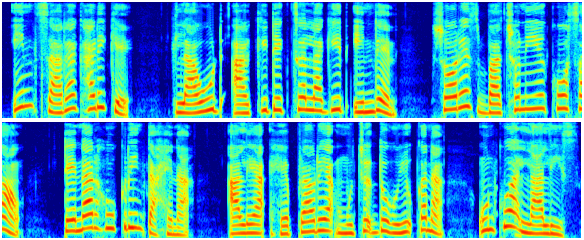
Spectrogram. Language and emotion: Santali, fearful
